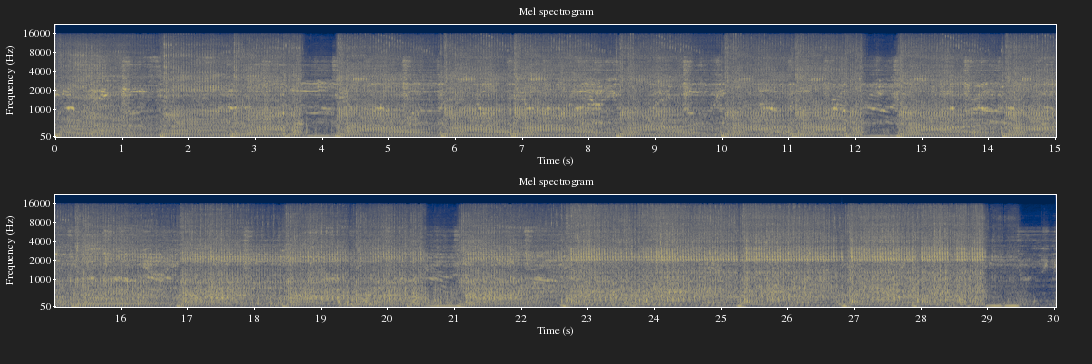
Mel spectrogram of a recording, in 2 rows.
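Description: Bass-heavy music with vocals played very loud through a truck's car audio system, which runs two 18-inch SMD subwoofers, heard from outside the truck. The music breaks off briefly about every eight seconds.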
